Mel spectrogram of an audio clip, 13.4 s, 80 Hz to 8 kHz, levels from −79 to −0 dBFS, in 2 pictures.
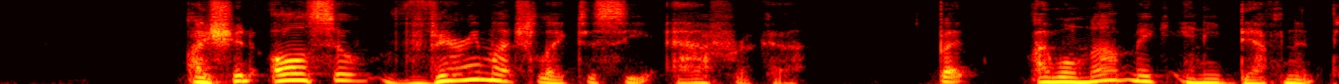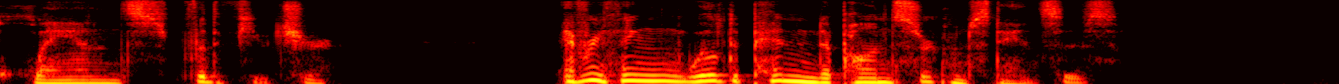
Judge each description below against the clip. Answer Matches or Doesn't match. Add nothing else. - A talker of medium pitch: Matches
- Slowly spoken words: Matches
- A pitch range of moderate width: Doesn't match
